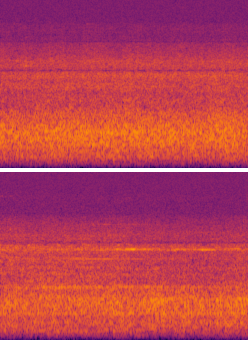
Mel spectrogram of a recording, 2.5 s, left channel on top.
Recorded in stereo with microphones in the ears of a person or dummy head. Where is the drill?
No drill in this recording.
